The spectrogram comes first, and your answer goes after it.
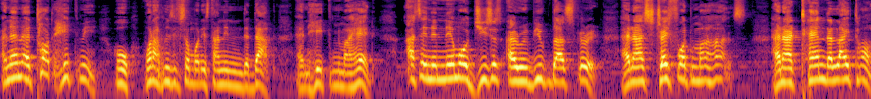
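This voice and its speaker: The tone is animated and warm. Pitch varies in an ordinary way. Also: man, high pitch for a man, moderate pace. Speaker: preacher. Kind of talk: sermon with prophetic declarations and call-and-response repetition. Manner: animated, fervent, repeating phrases for emphasis; exhortative, warm, pastoral.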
